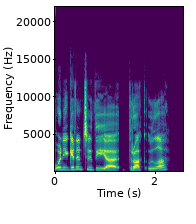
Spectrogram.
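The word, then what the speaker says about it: droch fhola: But when you get into the Drach Ula, the second word Ula starts with an FH. Why? Why? FH is always silent in Irish. Oh, that's horribly confusing. It's not Drach Fula.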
